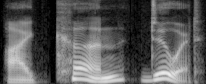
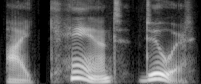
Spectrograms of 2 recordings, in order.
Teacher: the positive form uses a short, quiet schwa. I can do it. and the negative form uses a strong, wide vowel.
